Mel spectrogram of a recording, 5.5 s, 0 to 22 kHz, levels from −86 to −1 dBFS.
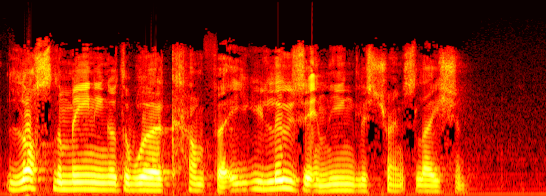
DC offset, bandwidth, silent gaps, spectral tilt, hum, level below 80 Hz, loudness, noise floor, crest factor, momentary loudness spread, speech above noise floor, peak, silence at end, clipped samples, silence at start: under 0.1%; 10.5 kHz; none; -5 dB/octave; none; -48 dBFS; -13 LUFS; -46 dBFS; 14 dB; 10 LU; 33 dB; 0 dBFS; 0.8 s; under 0.1%; 0.05 s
